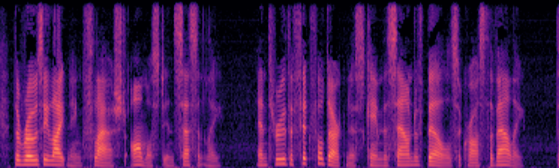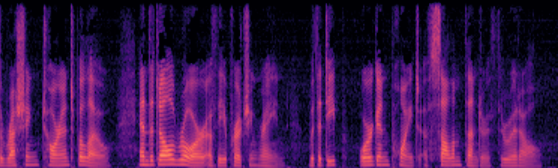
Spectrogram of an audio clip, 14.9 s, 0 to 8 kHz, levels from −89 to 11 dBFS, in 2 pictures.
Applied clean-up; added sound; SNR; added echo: none; none; none; none.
